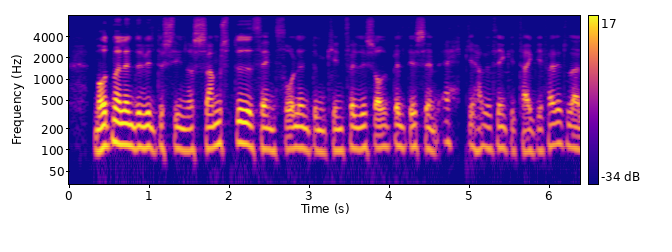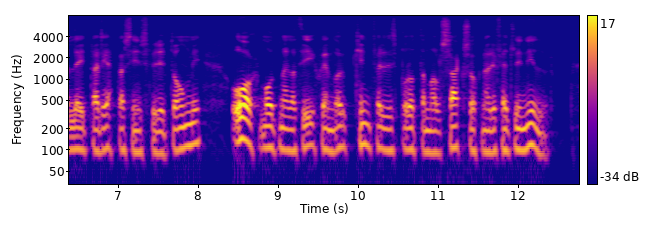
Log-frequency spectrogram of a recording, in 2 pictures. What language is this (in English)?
Icelandic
